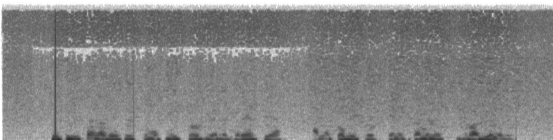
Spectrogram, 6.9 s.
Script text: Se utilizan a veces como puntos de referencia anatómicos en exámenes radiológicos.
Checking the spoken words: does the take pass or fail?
pass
